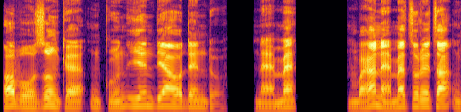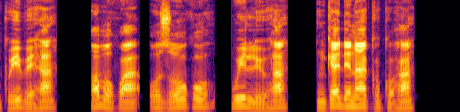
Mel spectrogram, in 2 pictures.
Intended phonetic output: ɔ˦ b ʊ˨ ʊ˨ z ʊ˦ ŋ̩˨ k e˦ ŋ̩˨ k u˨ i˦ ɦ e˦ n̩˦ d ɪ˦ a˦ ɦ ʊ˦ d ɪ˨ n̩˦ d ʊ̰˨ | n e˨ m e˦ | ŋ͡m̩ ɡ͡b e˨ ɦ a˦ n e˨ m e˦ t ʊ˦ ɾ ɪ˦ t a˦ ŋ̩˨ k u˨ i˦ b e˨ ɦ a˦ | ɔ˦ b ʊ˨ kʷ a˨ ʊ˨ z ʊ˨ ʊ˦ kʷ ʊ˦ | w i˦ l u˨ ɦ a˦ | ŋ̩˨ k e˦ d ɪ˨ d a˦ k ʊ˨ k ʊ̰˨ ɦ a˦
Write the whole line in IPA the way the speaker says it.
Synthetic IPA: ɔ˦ b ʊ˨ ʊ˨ z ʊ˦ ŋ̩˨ k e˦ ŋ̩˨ k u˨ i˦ ɦ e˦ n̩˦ d ɪ˦ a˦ ɦ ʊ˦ d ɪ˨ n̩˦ d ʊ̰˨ | n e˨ m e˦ | ŋ͡m̩ ɡ͡b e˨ ɦ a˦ n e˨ m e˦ t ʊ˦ ɾ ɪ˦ t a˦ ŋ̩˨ k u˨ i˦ b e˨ ɦ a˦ | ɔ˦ b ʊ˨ kʷ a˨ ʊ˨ z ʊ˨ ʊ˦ kʷ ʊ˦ | w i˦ l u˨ ɦ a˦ | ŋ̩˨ k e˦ d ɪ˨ n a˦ k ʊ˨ k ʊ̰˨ ɦ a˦

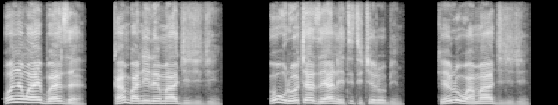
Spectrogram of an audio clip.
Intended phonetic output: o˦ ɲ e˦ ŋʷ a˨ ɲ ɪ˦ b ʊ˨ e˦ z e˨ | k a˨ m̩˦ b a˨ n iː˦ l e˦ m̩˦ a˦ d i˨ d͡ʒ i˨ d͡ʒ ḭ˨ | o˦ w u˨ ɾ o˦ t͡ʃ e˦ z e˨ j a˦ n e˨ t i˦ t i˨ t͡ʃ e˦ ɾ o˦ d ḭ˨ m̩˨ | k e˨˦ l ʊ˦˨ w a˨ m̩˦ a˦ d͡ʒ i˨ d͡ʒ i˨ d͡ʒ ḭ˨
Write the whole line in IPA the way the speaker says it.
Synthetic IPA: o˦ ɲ e˦ ŋʷ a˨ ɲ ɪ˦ b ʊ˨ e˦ z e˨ | k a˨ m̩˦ b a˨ n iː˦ l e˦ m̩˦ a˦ d͡ʒ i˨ d͡ʒ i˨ d͡ʒ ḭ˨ | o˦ w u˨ ɾ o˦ t͡ʃ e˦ z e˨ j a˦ n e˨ t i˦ t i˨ t͡ʃ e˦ ɾ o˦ b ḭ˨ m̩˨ | k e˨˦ l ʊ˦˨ w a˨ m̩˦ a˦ d͡ʒ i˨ d͡ʒ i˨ d͡ʒ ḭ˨

